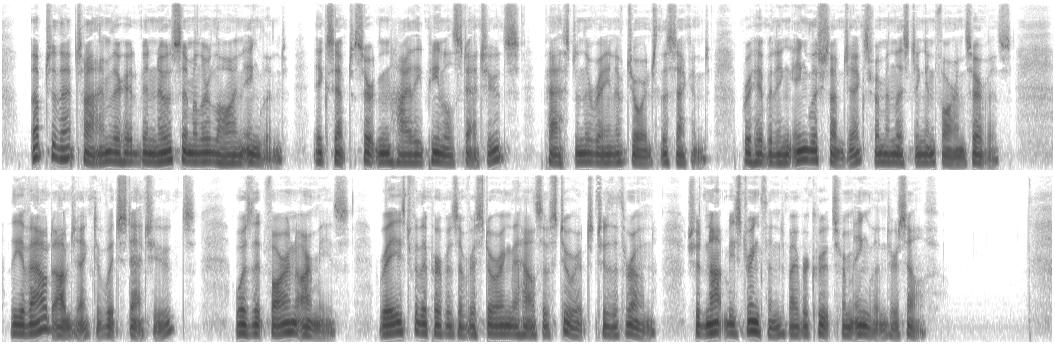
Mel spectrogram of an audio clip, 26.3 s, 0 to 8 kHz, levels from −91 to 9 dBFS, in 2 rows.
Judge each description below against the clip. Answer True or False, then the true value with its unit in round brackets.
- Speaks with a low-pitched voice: True (100 Hz)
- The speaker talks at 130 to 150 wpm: True (145 wpm)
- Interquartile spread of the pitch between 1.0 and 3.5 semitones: True (2.8 semitones)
